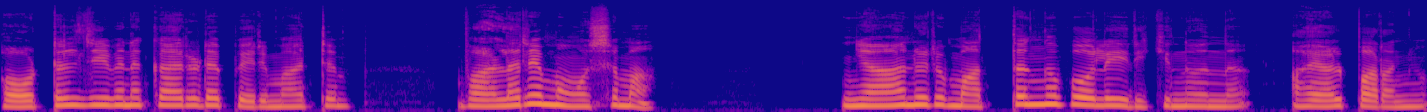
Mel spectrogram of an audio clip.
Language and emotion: Malayalam, sad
